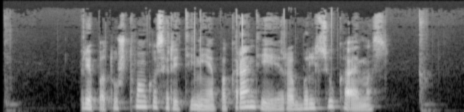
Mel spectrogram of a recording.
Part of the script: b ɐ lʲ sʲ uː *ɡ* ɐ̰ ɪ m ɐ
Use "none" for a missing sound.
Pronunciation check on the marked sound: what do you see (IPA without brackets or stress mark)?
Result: k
